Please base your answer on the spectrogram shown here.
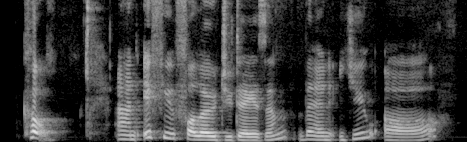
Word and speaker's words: Judaism: J. This is a sound that a lot of people struggle with. It's like a D, d, d, d, but a little bit more of the tongue is making contact with the roof of the mouth. J, j, j. Jew, like a little W, Judaism. Z sound. Judaism, Judaism, Judaism.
